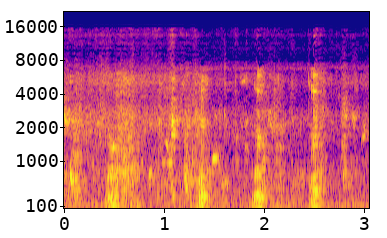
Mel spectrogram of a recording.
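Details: Native pig on a farm raised on organic feed including Madre de Agua; faint, short, low grunts repeated roughly every half second, with steady background hiss.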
